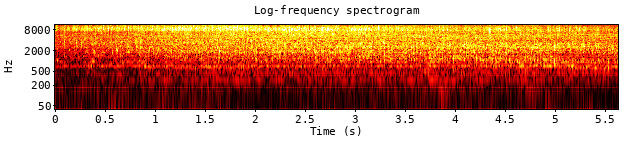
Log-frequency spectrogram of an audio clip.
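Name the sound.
water running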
